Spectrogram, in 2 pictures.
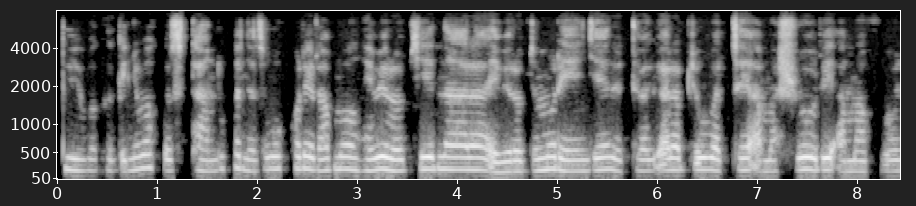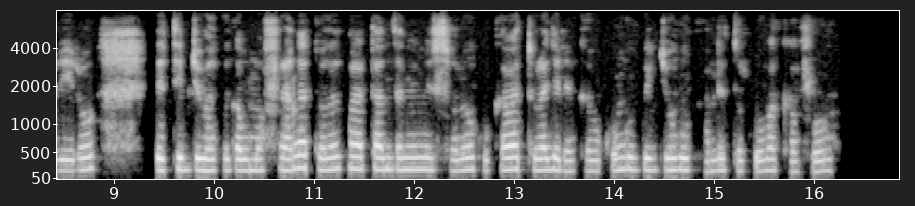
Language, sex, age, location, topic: Kinyarwanda, female, 25-35, Musanze, government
